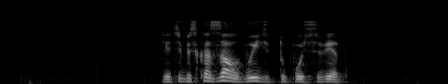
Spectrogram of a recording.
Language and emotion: Russian, angry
